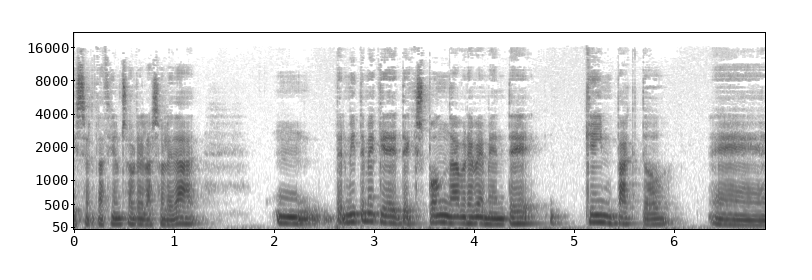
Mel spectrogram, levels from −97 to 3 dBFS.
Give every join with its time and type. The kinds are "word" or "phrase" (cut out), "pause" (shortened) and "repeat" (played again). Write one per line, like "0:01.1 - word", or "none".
none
